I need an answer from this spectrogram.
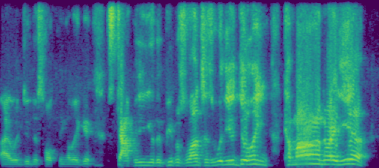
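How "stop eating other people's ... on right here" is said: loud, pitched-up goofy stage character voice. Showing the Arnold impersonation done in a doo-wop show: Arnold Schwarzenegger impression. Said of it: "I did an Arnold impersonation in the show".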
